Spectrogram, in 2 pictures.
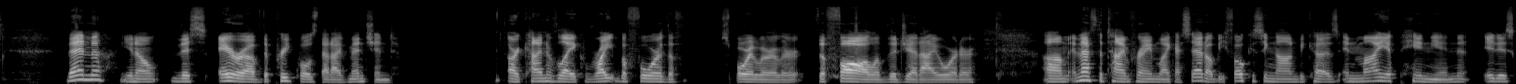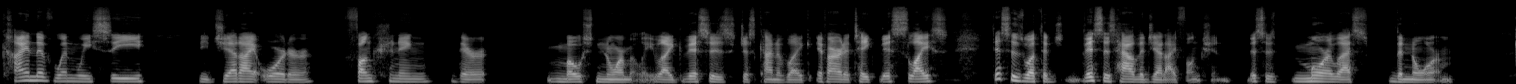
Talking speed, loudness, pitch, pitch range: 175 wpm, -26 LUFS, 130 Hz, 115-140 Hz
